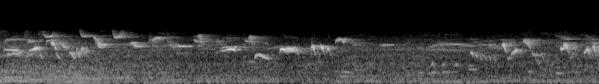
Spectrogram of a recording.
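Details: White-rumped shama, a male, in Klewer-style song, delivering rich whistles, slurred rising notes and chattering warbles in quick bursts, with a brief quieter pause mid-way before the lively phrases resume.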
